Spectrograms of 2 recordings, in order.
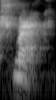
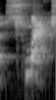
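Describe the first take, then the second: First: Smack snapped out high and sharp; a sudden high hit on smack; stressed smack. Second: Said in the usual way. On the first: Shown as a demonstration. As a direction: punch the word smack like a bite.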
